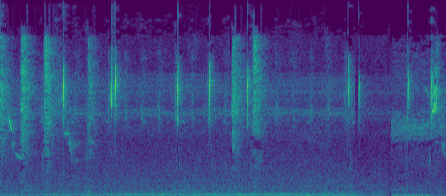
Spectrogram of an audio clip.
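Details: High, clipped chips from a female blue-black grassquit, a call played to stimulate males to sing, coming in uneven bursts with short pauses and a brief gap near the end, over a low hum.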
